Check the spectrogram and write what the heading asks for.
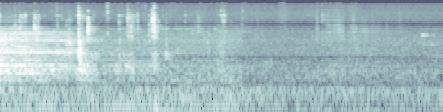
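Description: The tail of the preceding sound dies away over the first second. A few faint, scattered clicks follow, then low room tone close to silence.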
